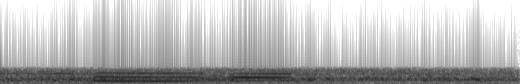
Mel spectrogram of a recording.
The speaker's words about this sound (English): Whales? Louder than that. The lovelorn call of a lonely blue whale.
